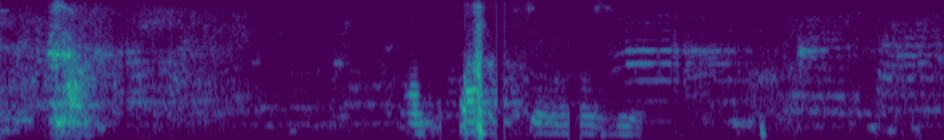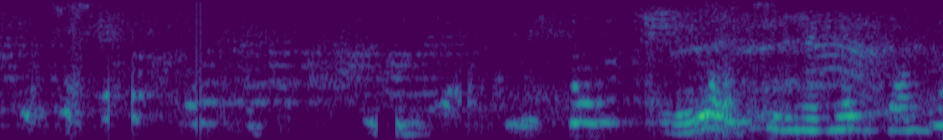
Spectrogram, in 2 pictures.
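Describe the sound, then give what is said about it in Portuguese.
A dog lets out a few sharp barks, spaced apart, mixed in with people talking; some higher whining or yipping sounds are scattered between the barks. “Gente, o cachorro aí, pega esse cachorro aí, pega.”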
